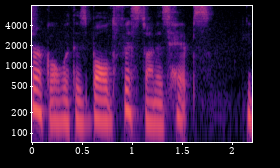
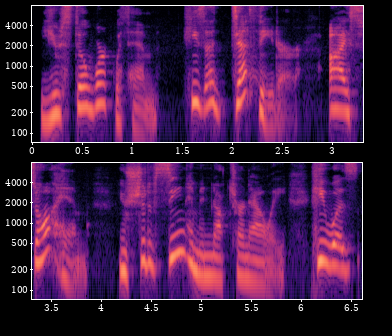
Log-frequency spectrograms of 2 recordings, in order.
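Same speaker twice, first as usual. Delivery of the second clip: loud, high-pitched outraged accusation; angry accusation; 5 semitones higher, 7 dB louder than usual. A narrator's reading. Boy accuses a guest of being a Death Eater, outraged. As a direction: accuse him in rising outrage.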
